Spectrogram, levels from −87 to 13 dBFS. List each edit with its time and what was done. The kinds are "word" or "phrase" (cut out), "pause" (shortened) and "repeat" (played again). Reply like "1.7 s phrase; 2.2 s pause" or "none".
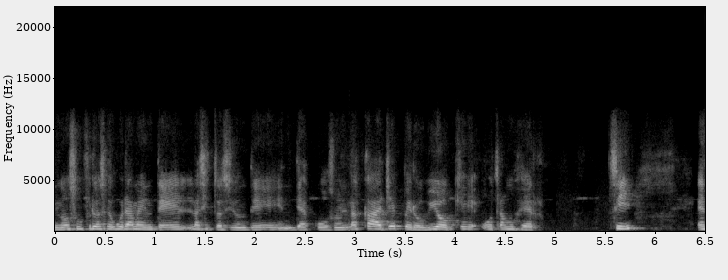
none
